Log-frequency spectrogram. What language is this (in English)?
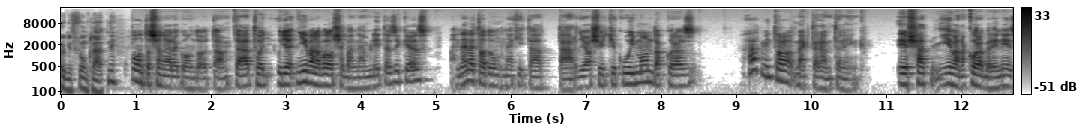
Hungarian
